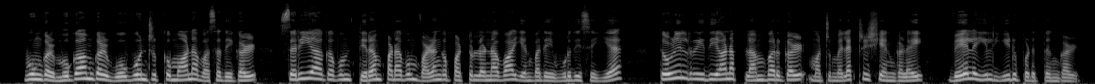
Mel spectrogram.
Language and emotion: Tamil, neutral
